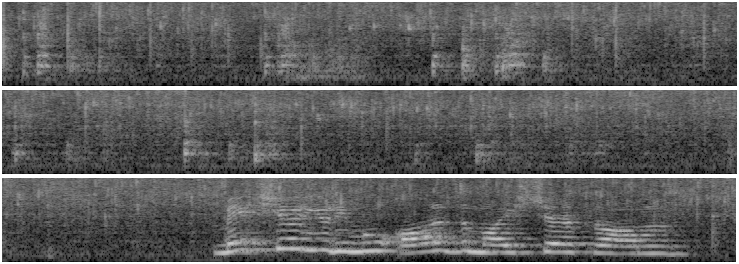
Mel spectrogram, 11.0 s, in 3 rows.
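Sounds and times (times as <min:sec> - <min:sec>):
wooden spatula scraping a pan: 0:00.0 - 0:07.8
leaves sizzling in hot oil: 0:00.0 - 0:11.0.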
